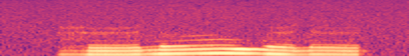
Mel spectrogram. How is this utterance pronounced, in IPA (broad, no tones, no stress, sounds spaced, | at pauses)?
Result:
ɦ ə˞ l ɤː w ə˞ l ə˞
